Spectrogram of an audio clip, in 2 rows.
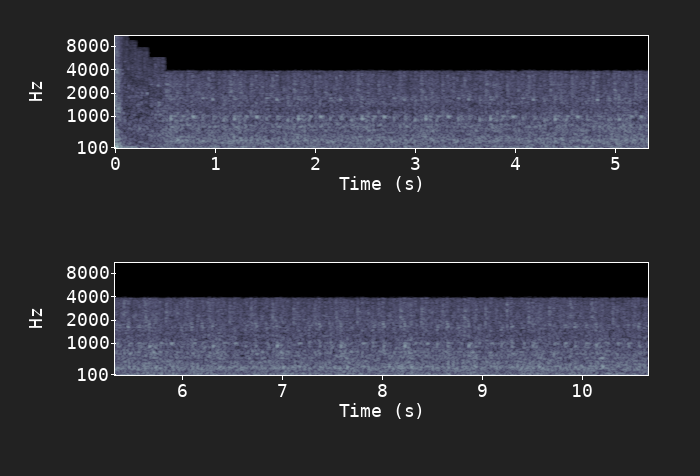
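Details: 2006 Honda Accord V6 manual at a low, rough idle with an uneven stumbling pulse and engine shake from a persistent small misfire; spark plugs and coil changed, EGR, manifold and throttle body cleaned without fixing it; crank sensor suggested as the cause.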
